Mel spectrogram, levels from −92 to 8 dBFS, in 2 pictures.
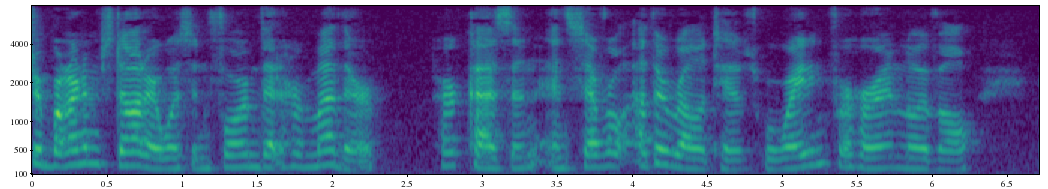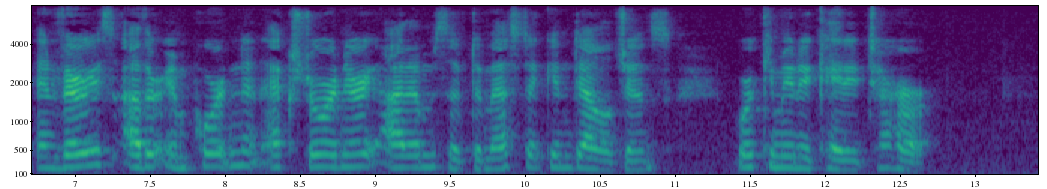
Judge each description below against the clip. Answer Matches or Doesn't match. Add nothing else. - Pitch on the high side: Matches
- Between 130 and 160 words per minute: Matches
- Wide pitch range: Doesn't match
